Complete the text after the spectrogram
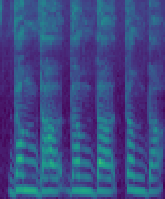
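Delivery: dum da, dum da in even paired beats; heartbeat rhythm. Shown as a demonstration. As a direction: beat out DUM DA like a steady pulse. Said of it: "it's just like heartbeat".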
